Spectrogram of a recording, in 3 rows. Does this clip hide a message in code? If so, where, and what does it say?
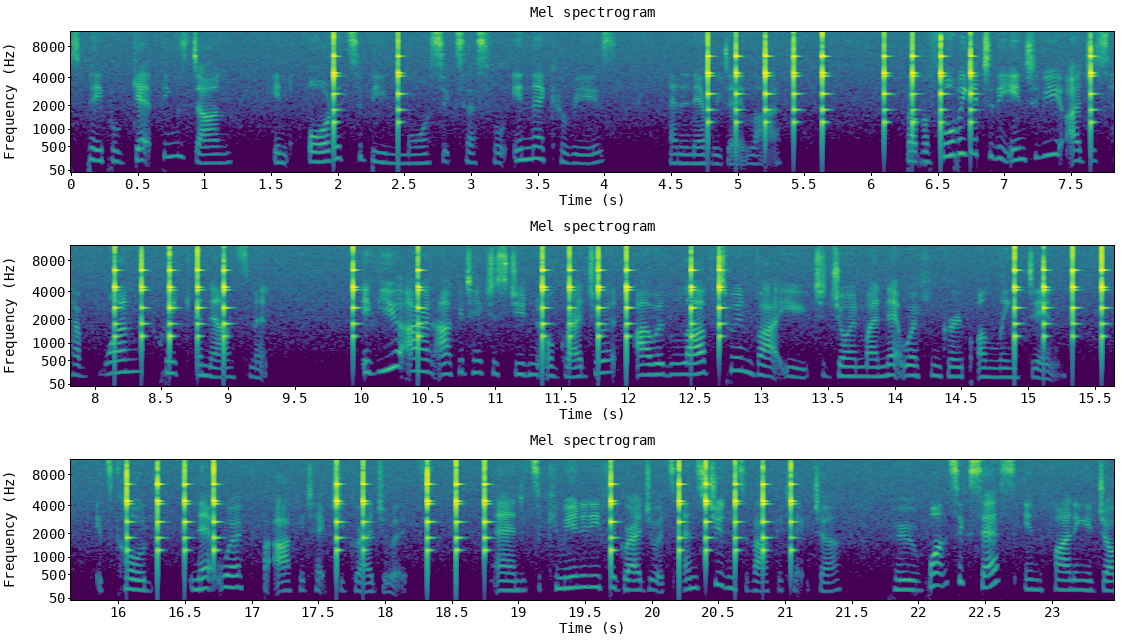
Yes: tap code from 2.0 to 21.2 s, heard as taps on glass, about 5 knocks a second, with speech in English. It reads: A YEAR THE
